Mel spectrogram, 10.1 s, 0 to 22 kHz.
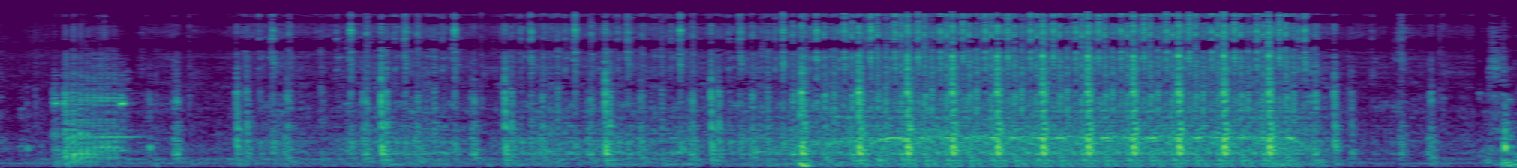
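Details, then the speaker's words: Viking Husqvarna sewing machine (300-year anniversary model), condition unknown, stitching: fast chatter about three beats a second with sharp rattling knocks; owner unsure if rattling and banging are normal; needle banging while stitching. "i'm not sure if that noise it did that rattling noise was common for these"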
